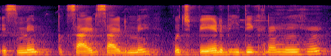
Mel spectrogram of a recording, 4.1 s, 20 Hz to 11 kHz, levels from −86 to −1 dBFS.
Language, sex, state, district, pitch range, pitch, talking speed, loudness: Hindi, male, Uttar Pradesh, Lucknow, 125-140 Hz, 135 Hz, 145 wpm, -17 LUFS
